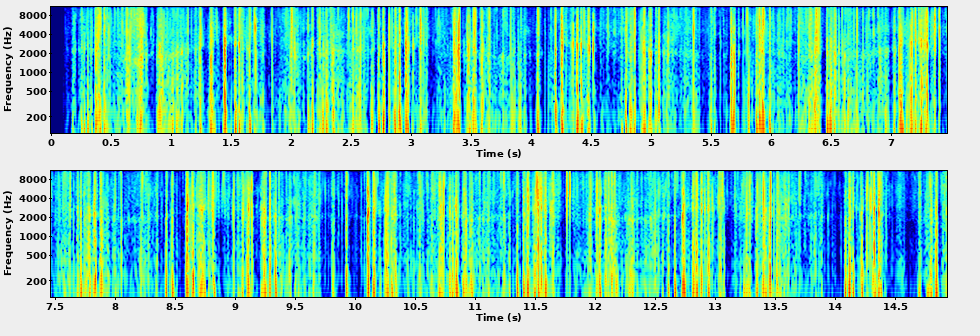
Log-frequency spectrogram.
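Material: Silicone.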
